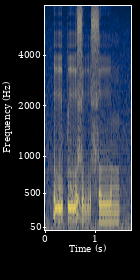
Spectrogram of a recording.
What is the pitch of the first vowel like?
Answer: high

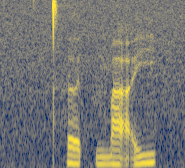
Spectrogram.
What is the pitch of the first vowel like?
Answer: low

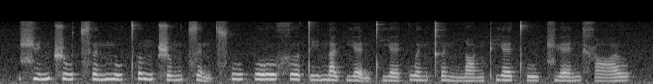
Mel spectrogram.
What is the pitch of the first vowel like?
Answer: rising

